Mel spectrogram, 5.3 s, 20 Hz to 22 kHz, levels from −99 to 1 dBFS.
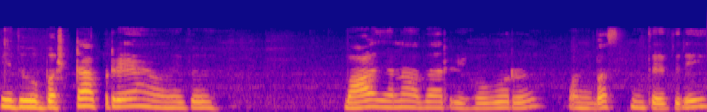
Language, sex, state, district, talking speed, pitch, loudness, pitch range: Kannada, female, Karnataka, Dharwad, 135 wpm, 210 Hz, -23 LUFS, 195-225 Hz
